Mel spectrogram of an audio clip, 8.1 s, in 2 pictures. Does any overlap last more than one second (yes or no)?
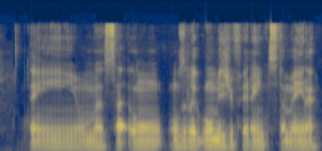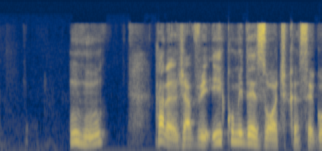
no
